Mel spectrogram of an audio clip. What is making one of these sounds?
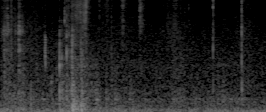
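A roll of tape is set down on a table with a soft tap.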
